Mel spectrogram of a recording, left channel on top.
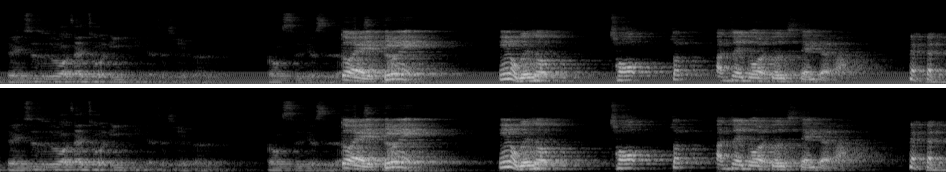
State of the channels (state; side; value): noise; left; hum, 19 dB below the sound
